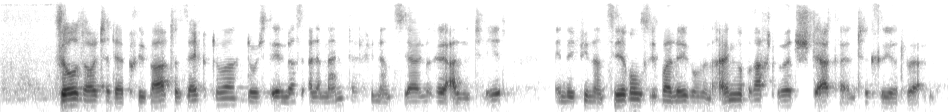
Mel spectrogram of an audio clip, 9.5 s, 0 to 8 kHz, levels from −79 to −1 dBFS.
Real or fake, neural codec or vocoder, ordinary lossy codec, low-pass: fake; codec, 16 kHz, 2 kbps, X-Codec, HuBERT features, trained on general audio; Opus, 16 kbps; 7.2 kHz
